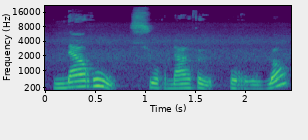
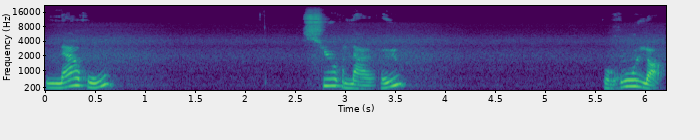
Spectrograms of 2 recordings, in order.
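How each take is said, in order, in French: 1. La phrase est dite rapidement, en enchaînant. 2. La phrase est dite lentement, puis une pause. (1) "si vous le prononcez plus rapidement" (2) "avec des pauses"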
